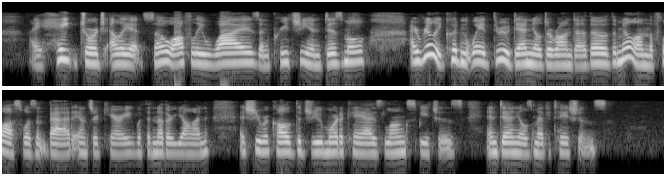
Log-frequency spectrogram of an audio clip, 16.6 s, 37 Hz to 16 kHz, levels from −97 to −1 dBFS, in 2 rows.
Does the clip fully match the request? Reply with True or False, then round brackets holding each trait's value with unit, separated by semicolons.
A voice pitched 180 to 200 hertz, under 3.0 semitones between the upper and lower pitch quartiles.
True (185 Hz; 2.5 semitones)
